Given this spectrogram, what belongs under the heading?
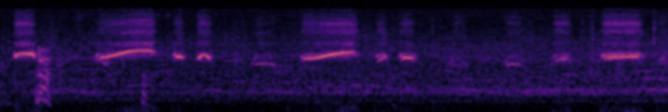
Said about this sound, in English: Yeah, you don't know how to whistle.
